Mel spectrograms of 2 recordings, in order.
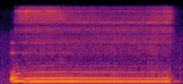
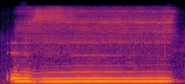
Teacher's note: Jadi zai itu dia punya sifat sofir, berdesis ya, berdesis hurufnya. Zzz. Jadi celah dari ujung gigi seri atas dan ujung gigi seri bawah.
